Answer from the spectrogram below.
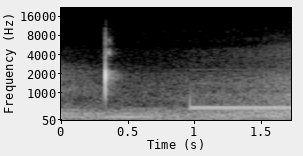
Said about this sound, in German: Ein Freizeichen ist zu hören, aber kein Name wird in seinem Display angezeigt.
